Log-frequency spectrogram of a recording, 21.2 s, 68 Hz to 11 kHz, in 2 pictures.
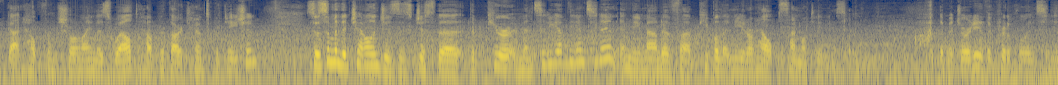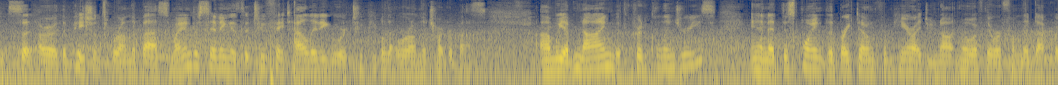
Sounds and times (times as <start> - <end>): Speech: 0.0 - 8.6, 9.2 - 21.1.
